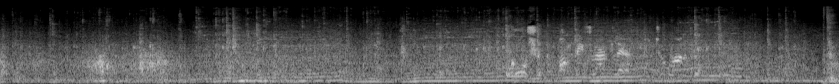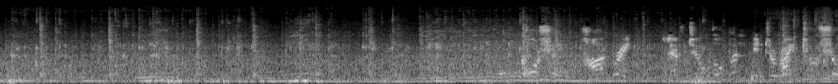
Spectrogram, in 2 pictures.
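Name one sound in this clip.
A rally car engine drones steadily, shifting pitch as it changes gear.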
